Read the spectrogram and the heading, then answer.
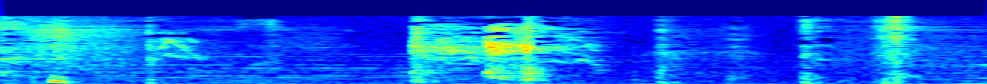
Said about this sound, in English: um, I see you got a coughing fit too. I, I think there's something in this studio.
